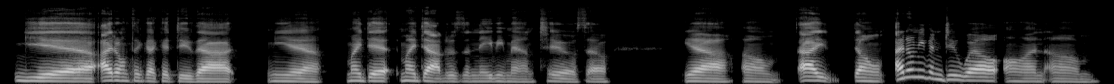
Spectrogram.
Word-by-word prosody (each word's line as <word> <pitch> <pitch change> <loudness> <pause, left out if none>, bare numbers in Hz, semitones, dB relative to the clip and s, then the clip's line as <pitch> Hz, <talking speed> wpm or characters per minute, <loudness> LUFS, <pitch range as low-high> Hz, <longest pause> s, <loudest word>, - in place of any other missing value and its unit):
Yeah, 155 -5 +4
I 175 +2 +6
don't 180 -2 0
think 160 -2 -7
I 145 - 0
could 150 -2 -6
do 140 -2 -4
that. 130 -1 +4 0.3
Yeah, 140 -5 -2 0.2
my 175 +2 -2
da 160 -1 +3
my 175 0 -1
dad 160 -5 +3
was 140 -1 -8
a 140 - -9
Navy 140 0 -7
man, 125 -2 -8
too, 140 -6 -5
so 125 +1 -6 0.8
Yeah, 140 -4 +2
um, 130 -6 -7 0.2
I 180 -3 +5 0.2
don't 155 -4 -1
I - - +7
don't 345 +1 -1
even 280 -8 -4
do 215 0 -4
well 180 -3 +3
on, 140 -1 -6
um 130 -2 -10
145 Hz, 160 wpm, -22 LUFS, 135-170 Hz, 0.8 s, I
